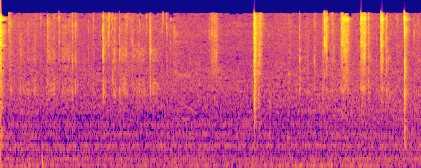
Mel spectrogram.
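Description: Scattered sharp metallic clicks and clinks of a socket wrench with an extension working the housing bolts of a starter motor held in a vise: one near the start, one about two and a half seconds in and one just before the end, with lighter ticks between, over a steady low hum.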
